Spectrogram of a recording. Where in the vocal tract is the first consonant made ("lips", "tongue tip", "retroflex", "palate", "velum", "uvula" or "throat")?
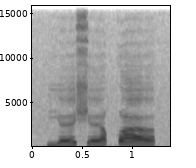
palate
